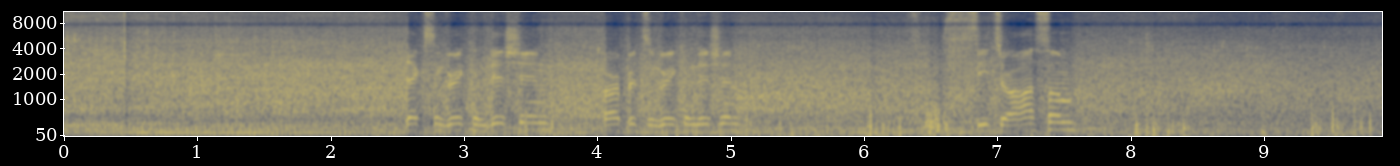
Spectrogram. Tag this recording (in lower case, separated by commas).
speech, vehicle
